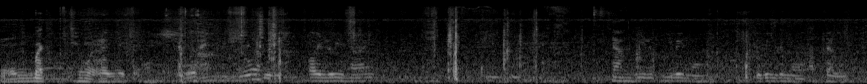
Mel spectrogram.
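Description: Indistinct voices of people talking throughout, mixed with low wavering calls. A few sharp clicks, the loudest at about four and a half seconds.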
